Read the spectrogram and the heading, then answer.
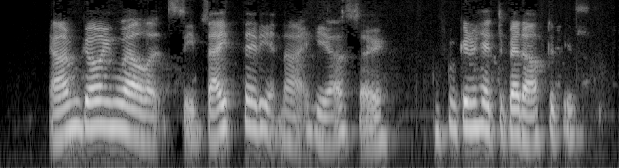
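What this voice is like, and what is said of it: Speaks with a noticeable accent. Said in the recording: “does the accent kind of give it away? ... the accent gives it away, doesn't it? ... I think it does”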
